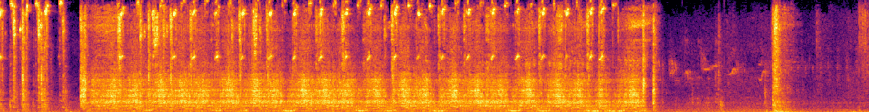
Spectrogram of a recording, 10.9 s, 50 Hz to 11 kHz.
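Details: 1952 Chevrolet Bel Air 235 six, sat about 3 years, new carburetor built, earlier no spark: steady even cranking with a rhythmic chug for about seven seconds and no firing; turns over but won't start, no fuel.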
